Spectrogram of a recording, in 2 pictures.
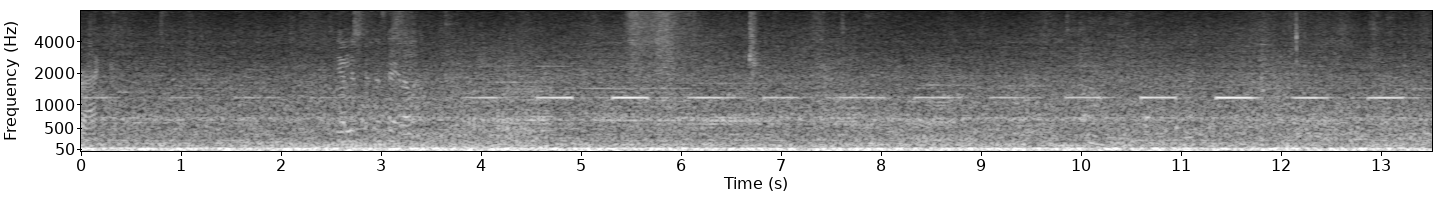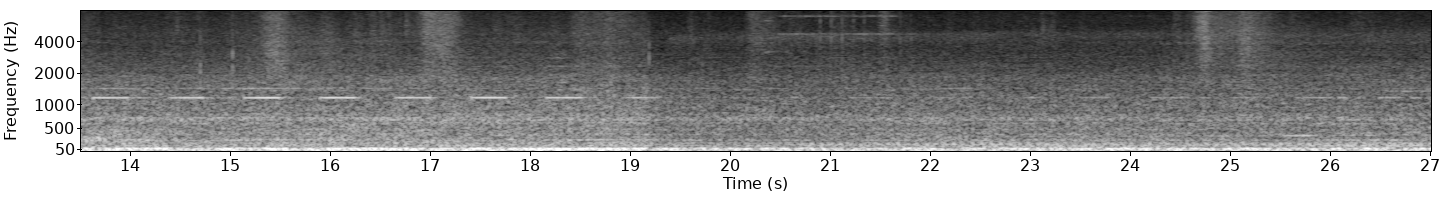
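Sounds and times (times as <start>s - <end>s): freight train rumbling by: 0.0s - 21.4s
electronic warning signal beeping: 2.6s - 19.3s.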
